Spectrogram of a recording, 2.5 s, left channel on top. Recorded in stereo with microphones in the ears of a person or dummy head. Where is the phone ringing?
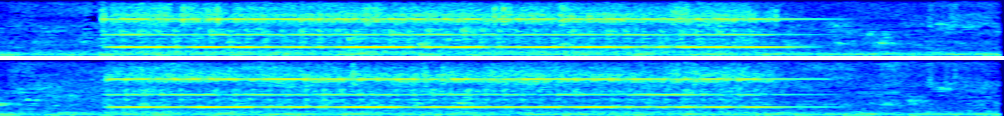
80° left, 5.5 m.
